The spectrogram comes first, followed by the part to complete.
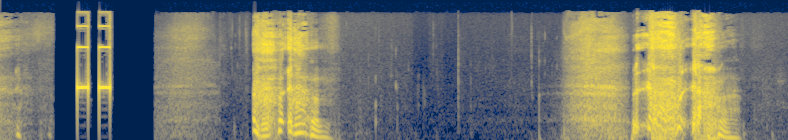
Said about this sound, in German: Ich habe eh schon jetzt irgendwie Wasser neben mir, aber so ganz ausschalten kann man es nicht, das Husten.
